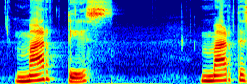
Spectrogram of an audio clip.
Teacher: lleva el acento en la penúltima sílaba, que es la A de mar. Son solamente dos sílabas, la última sílaba es tes y la penúltima es mar, martes.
